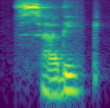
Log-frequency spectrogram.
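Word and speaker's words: צדיק: cielo la palabra justo el original hebreo se pronuncia sadiq y esconde z de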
